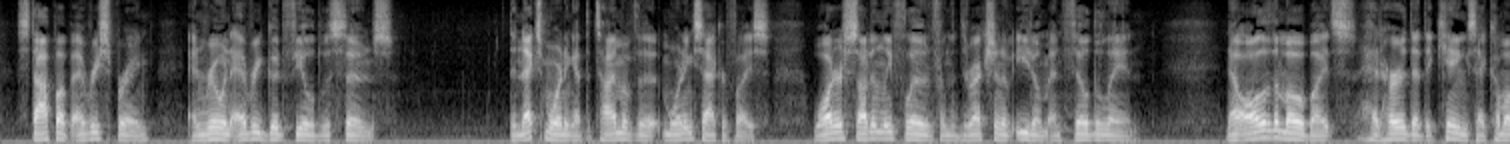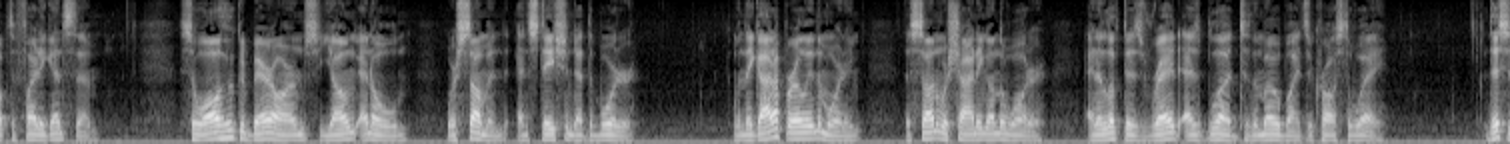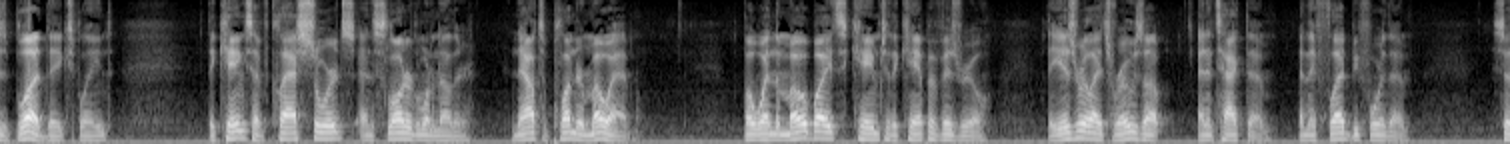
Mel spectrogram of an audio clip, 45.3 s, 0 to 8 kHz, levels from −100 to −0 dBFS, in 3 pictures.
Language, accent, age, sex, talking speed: English, American, 20-39, male, 180 wpm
